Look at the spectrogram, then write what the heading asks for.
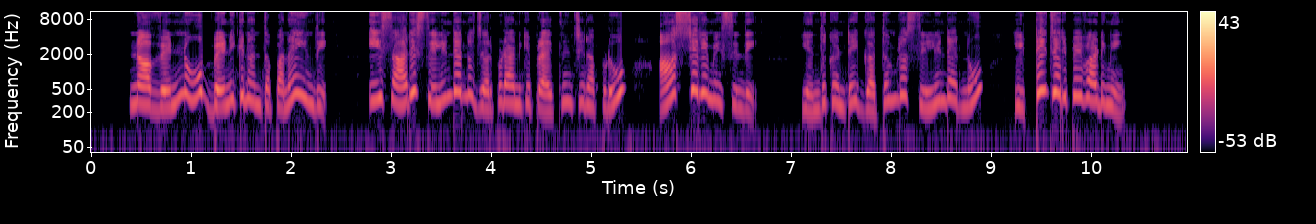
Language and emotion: Telugu, surprised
